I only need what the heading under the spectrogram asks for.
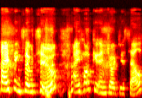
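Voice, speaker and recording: This is a woman's voice. Her pitch is high. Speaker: knitting podcast host. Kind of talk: casual interview chat.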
